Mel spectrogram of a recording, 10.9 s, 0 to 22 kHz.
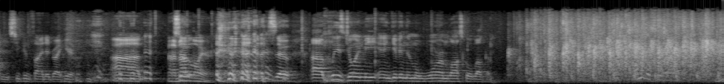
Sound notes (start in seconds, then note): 1.1 laughter; 7.6 applause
